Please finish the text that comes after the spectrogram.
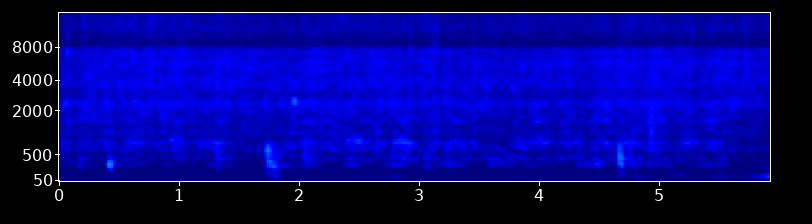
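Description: Garlic ginger paste fries in hot oil in a wok, giving a steady, soft hiss and sizzle, while a spoon stirring it makes a few faint scrapes and knocks.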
